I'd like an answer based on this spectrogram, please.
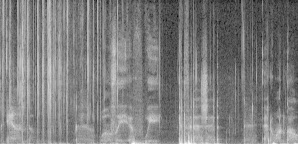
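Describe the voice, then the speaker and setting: The speech is whispered, very slowly. Noticeable background noise is present as well. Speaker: ASMR creator. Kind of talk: casual talk to camera. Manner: soft-spoken, whispered.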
